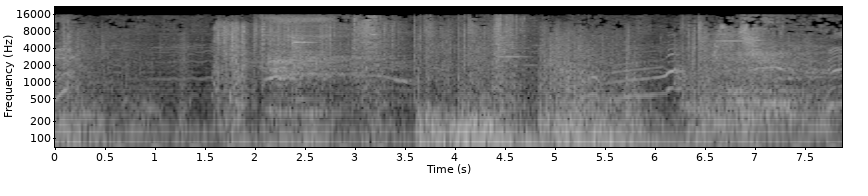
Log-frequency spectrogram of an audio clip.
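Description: Animated battle sound effects, gunfire and blasts with impacts, over a music track.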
